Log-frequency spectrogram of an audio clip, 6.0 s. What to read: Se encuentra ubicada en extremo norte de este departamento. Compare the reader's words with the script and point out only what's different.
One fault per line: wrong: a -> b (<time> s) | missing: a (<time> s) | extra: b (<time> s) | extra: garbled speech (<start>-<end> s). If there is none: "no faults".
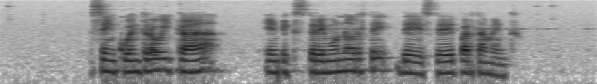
no faults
